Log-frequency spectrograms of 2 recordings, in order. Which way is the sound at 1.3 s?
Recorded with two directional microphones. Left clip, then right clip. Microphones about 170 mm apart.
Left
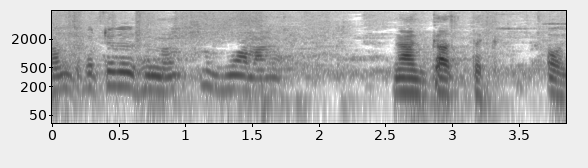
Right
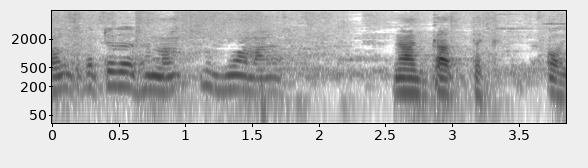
45° right (ahead or behind).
